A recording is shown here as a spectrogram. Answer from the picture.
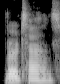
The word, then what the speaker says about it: Bertans: And Bertans. That's how you pronounce.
